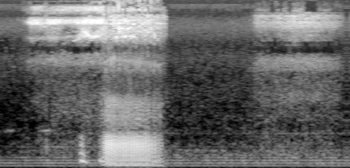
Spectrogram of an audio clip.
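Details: Pug dog snoring: one loud, rattling snore on the in-breath between quieter breaths, with soft whistly sounds; snoring.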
